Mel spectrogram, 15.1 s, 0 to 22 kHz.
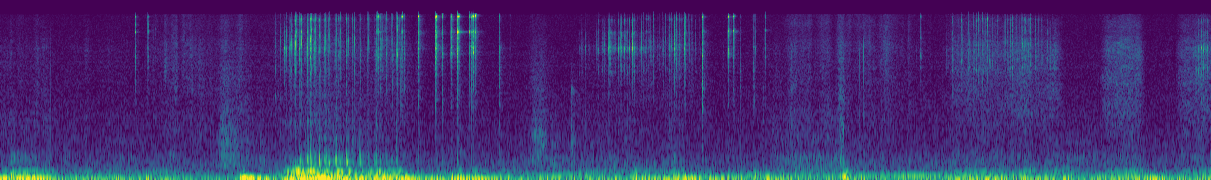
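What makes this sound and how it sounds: A thin black stick taps and slides along a thin gold-tone metal paperclip-link chain necklace with light, solid links, a round pendant and a toggle clasp, laid flat on a dark fabric mat and held by white-gloved fingers. Quick, light, dry clicks and brief metallic scrapes come in irregular bursts, busiest between about 3 and 6 seconds, over a low, quiet background.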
